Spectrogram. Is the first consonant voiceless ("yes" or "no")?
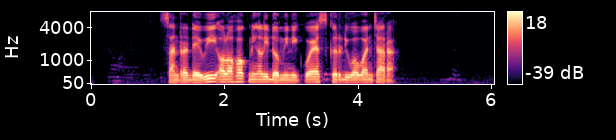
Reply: yes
